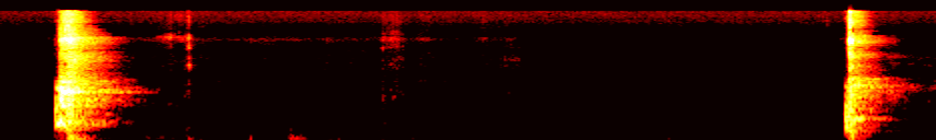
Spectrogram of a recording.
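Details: Spinning Pomeranian lets out one loud, sharp bark, then after a pause of nearly four seconds a second, slightly softer bark, with a few faint taps in between.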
